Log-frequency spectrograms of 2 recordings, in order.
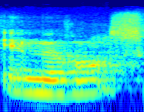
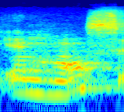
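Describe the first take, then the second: First: The middle vowel is pronounced, giving three syllables. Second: The middle vowel is dropped, giving two syllables. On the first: Some other people say it this way. "il y en a qui le prononcent Emerance" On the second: This is how the speaker personally says it. "moi je dis Emrance"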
